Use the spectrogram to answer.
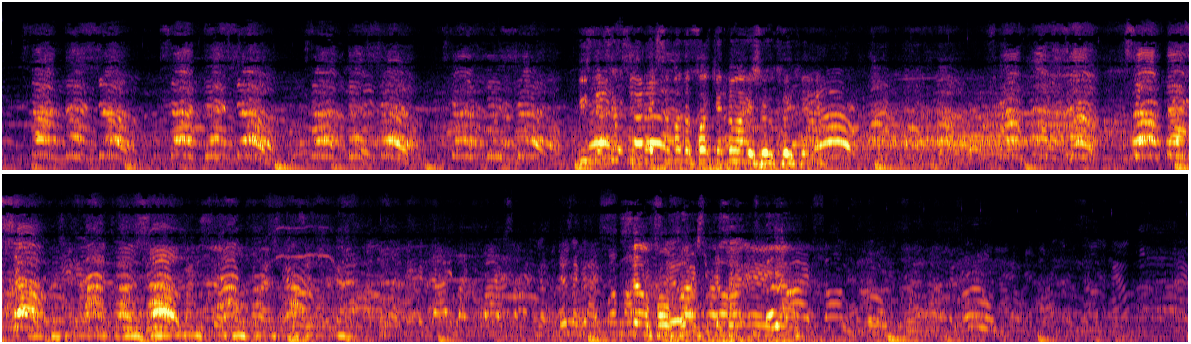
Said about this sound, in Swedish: folk som skriker på hjälp när han står liksom och ler och njuter av showen och man kan tydligt höra i de här klippen hur folk skriker help me ifrån publiken.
